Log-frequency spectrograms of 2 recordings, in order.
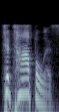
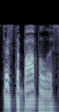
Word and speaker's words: Tatopoulos: Yeah, but and of course they're like Stostopoulos or whatever. It's not a difficult name to say. If you look up the spelling, it's pronounced phonetically. It's T-A-T-O-P-O. It's phonetic. It's Tatopoulos. It's not hard to say.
